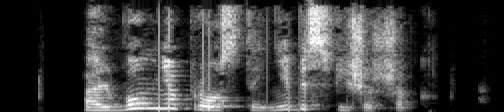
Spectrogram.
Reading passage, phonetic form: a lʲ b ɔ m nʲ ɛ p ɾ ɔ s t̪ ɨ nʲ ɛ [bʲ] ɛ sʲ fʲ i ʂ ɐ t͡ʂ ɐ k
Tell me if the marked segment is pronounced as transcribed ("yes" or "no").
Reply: yes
